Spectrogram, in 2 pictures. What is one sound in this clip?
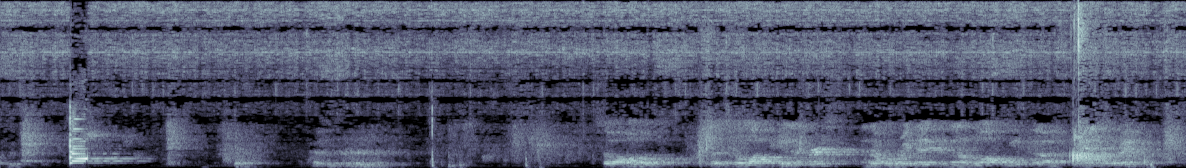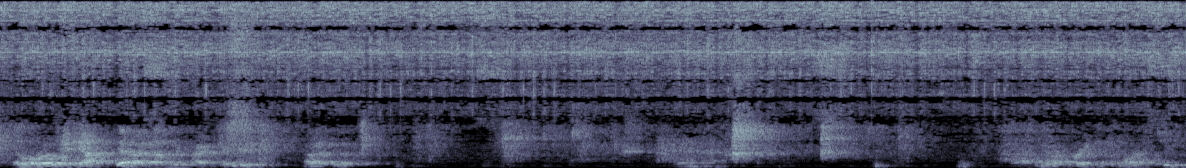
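A man talks with animation close by, his voice echoing in a tunnel.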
